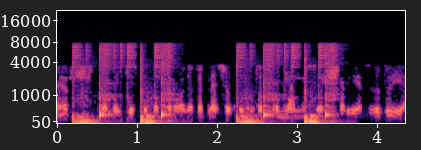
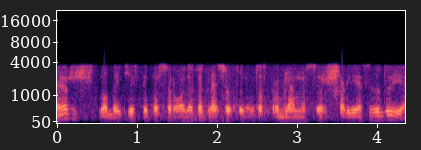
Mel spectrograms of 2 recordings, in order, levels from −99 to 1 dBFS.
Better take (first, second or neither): second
